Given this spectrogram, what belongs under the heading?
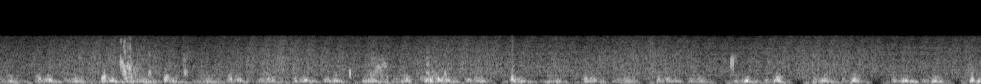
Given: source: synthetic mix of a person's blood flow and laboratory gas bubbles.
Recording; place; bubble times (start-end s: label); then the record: Doppler ultrasound of blood flow; precordium
1.18-1.40 s: bubbles
1.47-1.52 s: bubbles
1.82-1.89 s: bubbles
3.46-3.54 s: bubbles
3.64-3.88 s: bubbles
4.19-4.47 s: bubbles
7.28-7.37 s: bubbles
From the record:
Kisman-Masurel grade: 123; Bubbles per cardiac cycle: 1 to 2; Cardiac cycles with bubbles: 10 to 50%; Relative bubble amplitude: loud (0.450 to 0.775); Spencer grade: 2 (many but less than half of the cardiac periods contain bubble signals, singularly or in groups); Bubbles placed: anywhere in the cardiac cycle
